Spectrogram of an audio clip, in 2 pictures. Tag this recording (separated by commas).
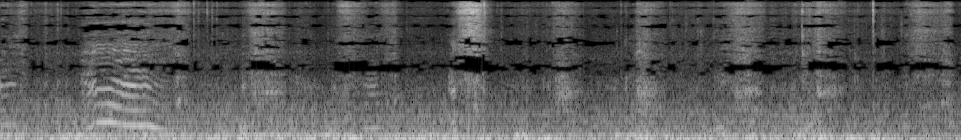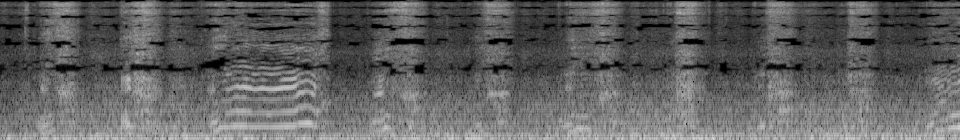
dog whimpering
